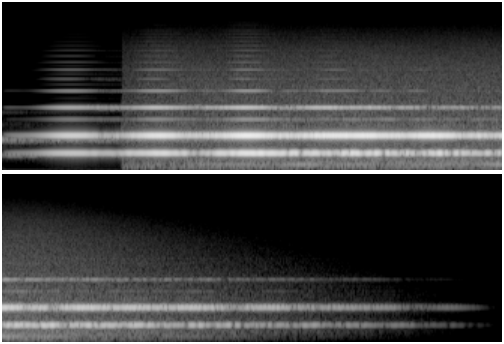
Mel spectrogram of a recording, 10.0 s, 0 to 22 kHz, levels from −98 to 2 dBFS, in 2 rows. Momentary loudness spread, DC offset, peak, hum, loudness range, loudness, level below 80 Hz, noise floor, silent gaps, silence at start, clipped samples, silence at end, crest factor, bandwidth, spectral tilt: 21 LU; under 0.1%; -2 dBFS; none; 19 LU; -14 LUFS; -66 dBFS; -65 dBFS; none; 0.3 s; under 0.1%; 1.85 s; 16 dB; 5 kHz; -6 dB/octave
